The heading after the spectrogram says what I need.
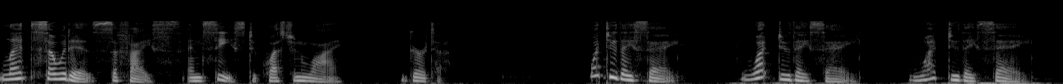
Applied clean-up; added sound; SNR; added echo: none; none; none; none.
